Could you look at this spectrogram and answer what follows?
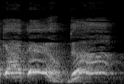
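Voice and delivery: high, disbelieving goddamn; shocked exclamation. Real, not acted. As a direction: squeal it out in disbelief. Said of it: "I'm like".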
